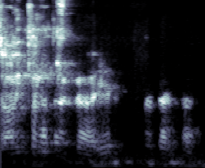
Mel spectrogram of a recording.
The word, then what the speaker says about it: Sadaqah: How is it pronounced? Sadaqah.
